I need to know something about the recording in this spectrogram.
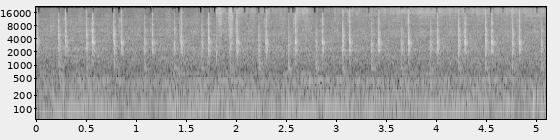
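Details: Engine with the right cylinder bank's valve train open: light, quick ticking about four a second over a steady idle; the hydraulic lifters are pumped up and sound normal again after earlier noise, with a slight oil leak noted.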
